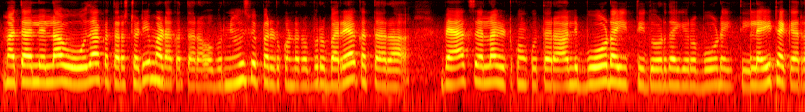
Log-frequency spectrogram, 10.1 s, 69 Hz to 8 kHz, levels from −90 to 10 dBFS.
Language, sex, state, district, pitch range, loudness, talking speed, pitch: Kannada, female, Karnataka, Bijapur, 220-250 Hz, -17 LUFS, 130 wpm, 230 Hz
